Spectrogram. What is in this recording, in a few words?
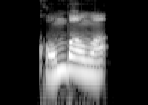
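"konbanwa", Japanese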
